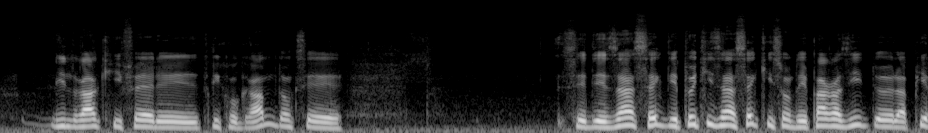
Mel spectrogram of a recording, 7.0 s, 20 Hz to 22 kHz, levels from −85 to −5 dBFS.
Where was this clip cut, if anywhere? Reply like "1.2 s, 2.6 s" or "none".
none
